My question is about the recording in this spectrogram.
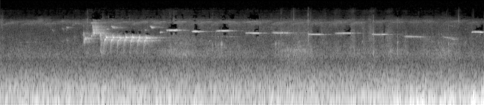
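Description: A bird calling: a quick trill about two seconds in, then a long series of short whistled notes, about two a second, slowly falling in pitch. A low rumble runs underneath and grows stronger near the end.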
